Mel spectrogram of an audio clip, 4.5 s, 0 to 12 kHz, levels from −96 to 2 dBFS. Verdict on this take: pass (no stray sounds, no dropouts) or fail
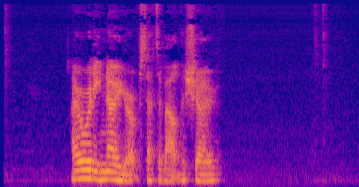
pass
